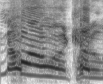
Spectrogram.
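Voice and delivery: loud, high-pitched mock protest; indignant refusal. Boyfriend retells refusing a cuddle after a quarrel, indignant.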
